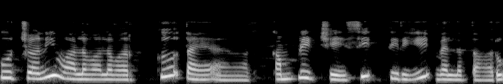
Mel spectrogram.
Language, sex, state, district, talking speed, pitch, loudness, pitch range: Telugu, female, Andhra Pradesh, Chittoor, 95 wpm, 240 Hz, -14 LUFS, 220-300 Hz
